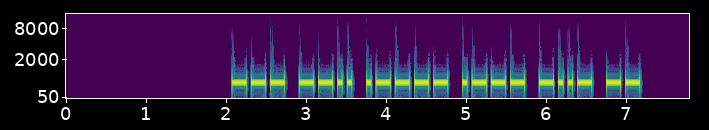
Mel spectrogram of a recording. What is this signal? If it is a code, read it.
Morse code, heard as a keyed tone, about 21 wpm, 700 Hz. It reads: OZ1JXM
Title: DXCC-100 Call Signs - 6 Characters - Repeated 2x - 20wpm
